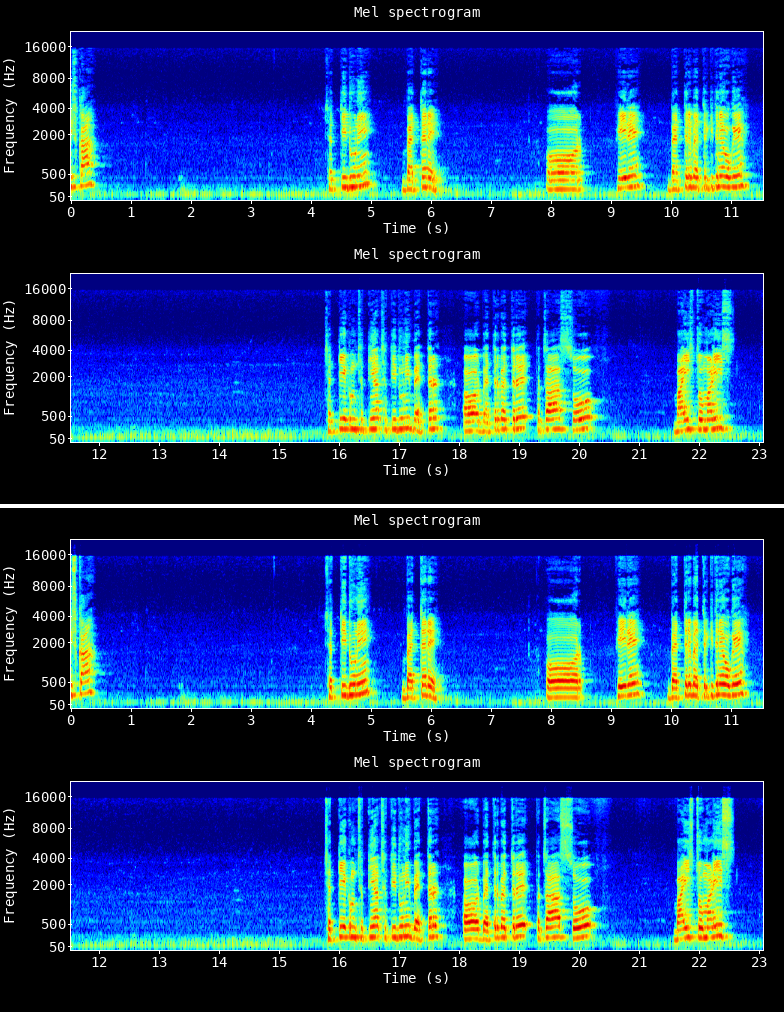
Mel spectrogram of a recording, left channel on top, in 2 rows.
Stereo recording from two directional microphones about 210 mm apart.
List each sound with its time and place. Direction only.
0.0 s speech: 50° right (ahead or behind)
4.2 s speech: 55° right (ahead or behind)
7.9 s speech: 50° right (ahead or behind)
15.8 s speech: 55° right (ahead or behind)
21.6 s speech: 50° right (ahead or behind)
